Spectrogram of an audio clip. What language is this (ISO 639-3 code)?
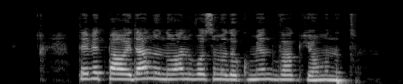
chm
